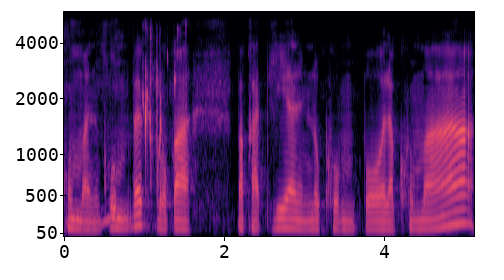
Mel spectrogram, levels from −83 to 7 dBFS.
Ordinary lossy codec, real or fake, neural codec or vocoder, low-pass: MP3, 48 kbps; fake; codec, 16 kHz, 4.8 kbps, FACodec; 5.4 kHz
